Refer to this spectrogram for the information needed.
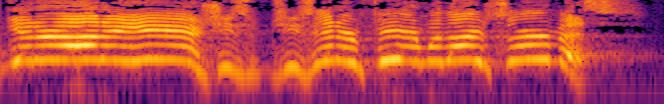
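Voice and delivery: very high, strained shout; mock indignant yell. Disciples complain about the crying mother, mock indignant yell. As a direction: holler it as annoyed disciples. Disciples want the woman removed.

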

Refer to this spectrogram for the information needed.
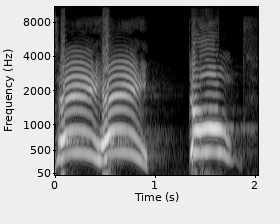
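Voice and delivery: high, loud pleading shout; grandchild's cry. Acted. Grandchild shouting to stop a grandparent, high and loud. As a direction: stop them with a child's yell. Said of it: "a grandchild says".

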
